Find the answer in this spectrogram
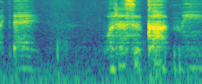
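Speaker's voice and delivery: hushed, very quiet whisper. Retelling what a guy in the speaker's reading group asked, retelling a whisper. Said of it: "he whispered".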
